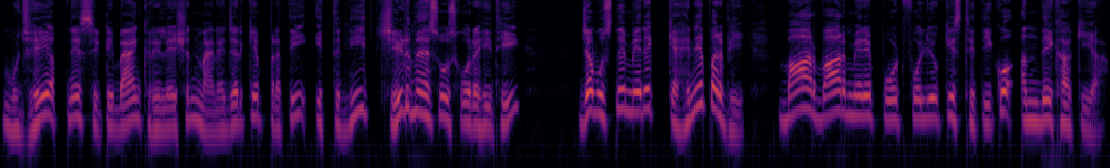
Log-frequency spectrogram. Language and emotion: Hindi, disgusted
